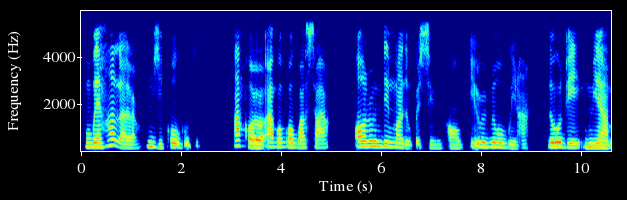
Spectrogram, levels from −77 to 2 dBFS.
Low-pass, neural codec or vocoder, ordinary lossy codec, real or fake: 5.4 kHz; autoencoder, 44.1 kHz, a latent of 192 numbers a frame, MeloTTS; none; fake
